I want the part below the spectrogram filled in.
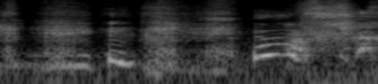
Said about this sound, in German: Gesundheit. Gesundheit. Oh, Gesundheit.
